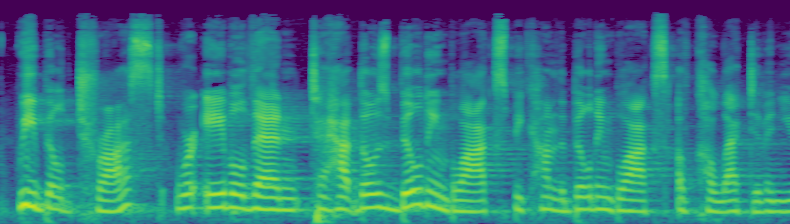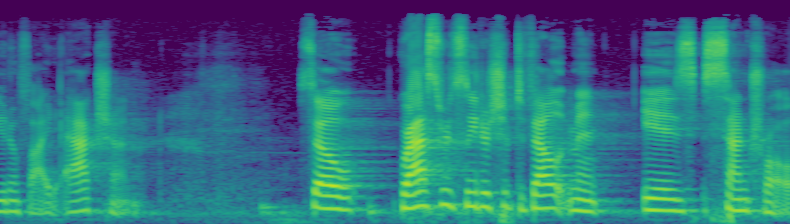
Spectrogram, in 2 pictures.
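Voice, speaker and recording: A woman with an American accent speaks at a fairly slow pace. Her pitch is fairly low with ordinary variation, in a plain, everyday voice. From US Midwest, small-town Iowa. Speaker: community organizing director. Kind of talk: keynote presentation with Q&A. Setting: stage with live audience, live-streamed.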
